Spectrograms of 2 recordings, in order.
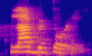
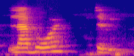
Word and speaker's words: laboratory: of the words right the north americans tend to pronounce this word in three syllables syllables three syllables means three sounds laboratory laboratory this is where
